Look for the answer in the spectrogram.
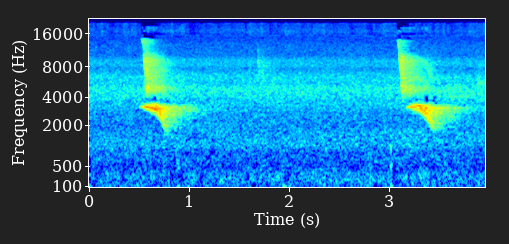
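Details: A Veery calls in a waterlogged cedar swamp with a laurel understory and sphagnum moss at Manchester Cedar Swamp Preserve, New Hampshire. It gives two slurred, falling "veer" whistles about 2.5 seconds apart over quiet forest background.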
